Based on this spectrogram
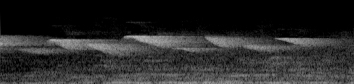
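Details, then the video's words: Green-winged saltator (trinca-ferro) song heard over a noisy background: a run of loud whistled notes sliding down in pitch, several phrases in quick succession, with low rumbling noise underneath. "TRINCA FERRO SADRAQUE FOGUEIA O SEU COM CANTO"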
